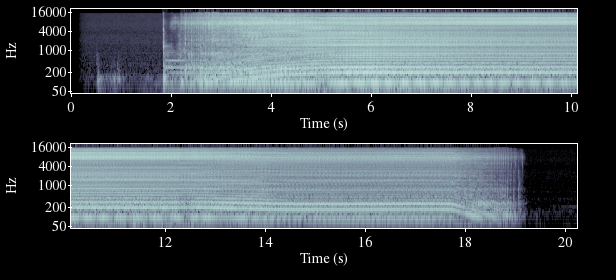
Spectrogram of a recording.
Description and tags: Airplane propeller
Simple propeller sound in a cartoon style.
aeroplane, airplane, propeller, flight, aviation, aircraft, a, take-off, plane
